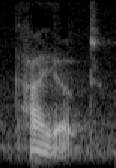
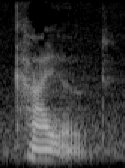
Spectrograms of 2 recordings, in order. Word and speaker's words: coyote: Pronunciation, coyote, but chiefly Western, coyote. After years away, I met you again on the tongue of an old friend from home, coyote.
